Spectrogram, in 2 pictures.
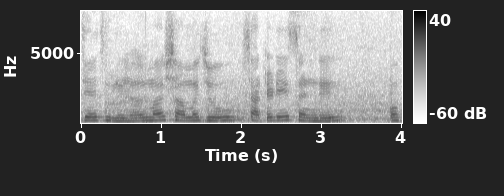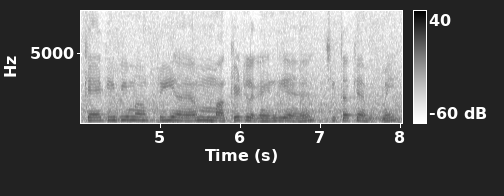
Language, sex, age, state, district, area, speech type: Sindhi, female, 45-60, Maharashtra, Mumbai Suburban, urban, spontaneous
